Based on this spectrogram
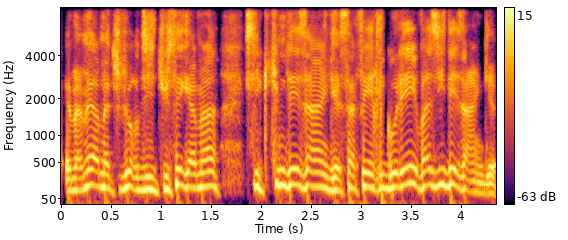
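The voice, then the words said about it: Northern French accent. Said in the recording (French): “l'accent du Nord, vous ne l'avez pas perdu ... vous êtes un petit peu un modèle avec cet accent du Nord”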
